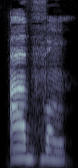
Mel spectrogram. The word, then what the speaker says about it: avons: Notice we can't pronounce the final consonant. And then, because there's no E to make the N pop, it is going to not be pronounced, but instead nasalize the O sound.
